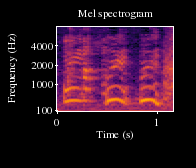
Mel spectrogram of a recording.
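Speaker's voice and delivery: tiny high-pitched squeaks; soft, squeaky "wee" noises; imitated squeaking noise. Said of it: "they heard".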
